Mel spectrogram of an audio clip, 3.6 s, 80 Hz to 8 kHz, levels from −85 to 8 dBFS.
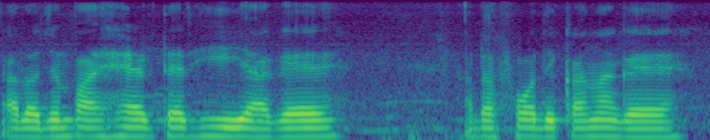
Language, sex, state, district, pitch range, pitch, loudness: Chakma, male, Tripura, Dhalai, 130-135 Hz, 135 Hz, -15 LUFS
